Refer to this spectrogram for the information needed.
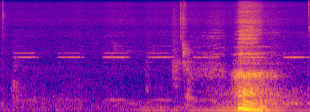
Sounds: Sigh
